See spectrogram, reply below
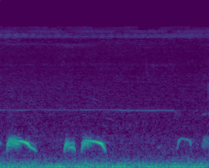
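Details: A male spotted dove used as a decoy, of Malaysian stock, cooing in breeding mode: two long, slightly falling hoarse coos split by a shorter note, then softer arched notes, over low background rumble.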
